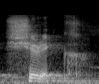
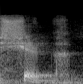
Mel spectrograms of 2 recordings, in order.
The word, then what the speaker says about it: شرك: The Malays say shirik. Please change your pronunciation. It's shirk.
